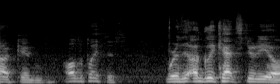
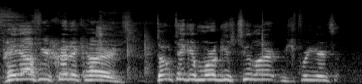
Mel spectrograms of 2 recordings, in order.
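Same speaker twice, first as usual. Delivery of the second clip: pitched far up, loud shouted hollering; 9 semitones higher, 4 dB louder than usual. Retelling a man shouting financial advice at a station: imitating a shout. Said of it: "a guy shouting".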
